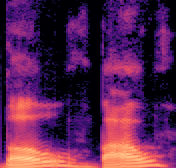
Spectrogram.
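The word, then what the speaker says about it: Baug: Uh and you had a gentleman by the name of Richard Bo. Did that work for you? Well, it's Paul, but it's spelled B A U G.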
